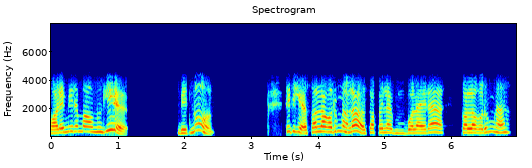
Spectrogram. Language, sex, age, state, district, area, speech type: Nepali, female, 18-30, West Bengal, Jalpaiguri, urban, conversation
